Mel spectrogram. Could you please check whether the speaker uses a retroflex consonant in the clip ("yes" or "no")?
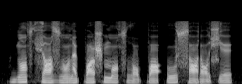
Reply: yes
